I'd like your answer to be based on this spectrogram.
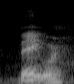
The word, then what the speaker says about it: Bangor: I don't know if any of those people that have been out to the Waterfront Pavilion, am I saying that correctly? Bangor? – Yeah. Is that correct? I believe that is correct.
